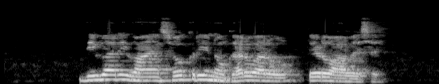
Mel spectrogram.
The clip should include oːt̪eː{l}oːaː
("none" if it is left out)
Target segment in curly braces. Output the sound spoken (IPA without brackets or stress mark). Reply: ɽ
